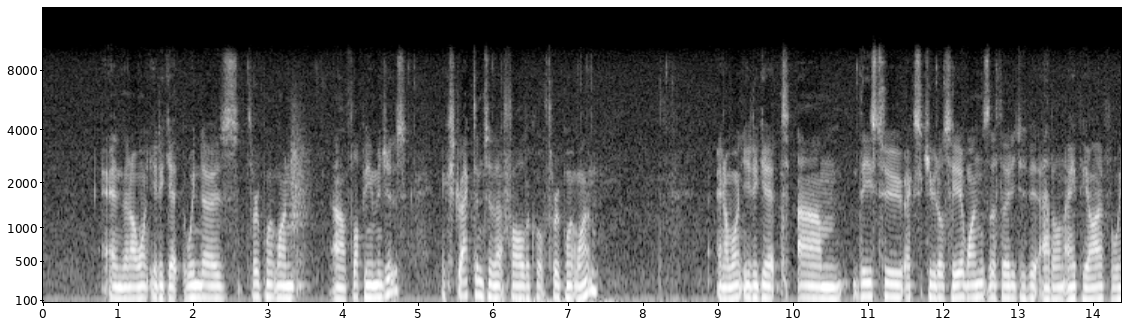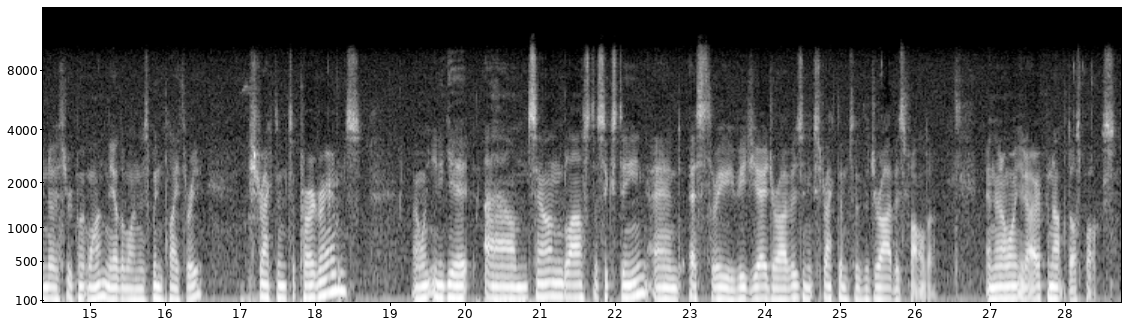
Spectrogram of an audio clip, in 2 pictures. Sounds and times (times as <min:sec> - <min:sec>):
Speech: 0:00.7 - 0:07.5, 0:08.9 - 0:18.7, 0:19.3 - 0:28.7.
